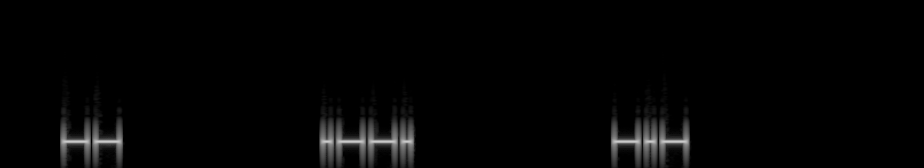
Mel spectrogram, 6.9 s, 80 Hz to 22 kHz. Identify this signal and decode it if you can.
Morse code, heard as a keyed tone, about 20 wpm, spaced as for 5 wpm, 700 Hz. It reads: MPK
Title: 243 Lesson 39e - Letter z - Three Characters 20wpm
